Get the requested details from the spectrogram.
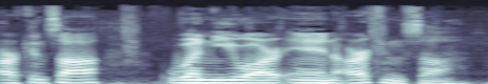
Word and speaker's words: Arkansas: It's pronounced Arkansas, but some people call it Arkansas. – I see. – And it is illegal to pronounce it Arkansas.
